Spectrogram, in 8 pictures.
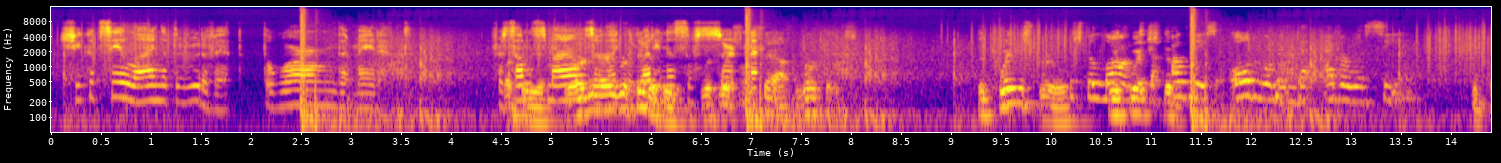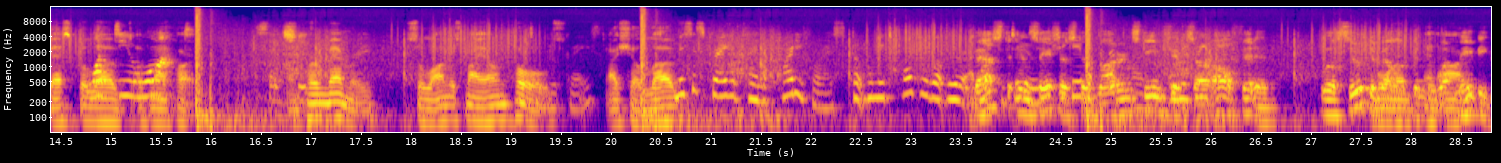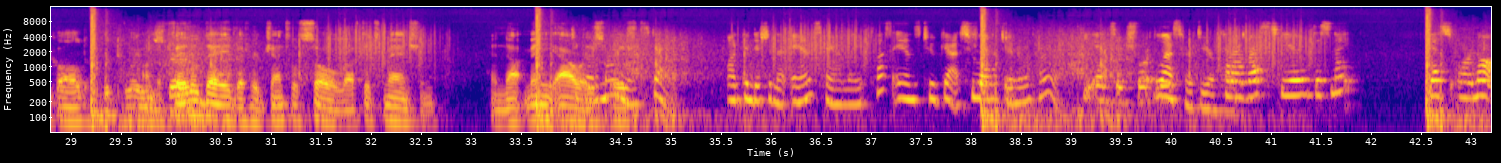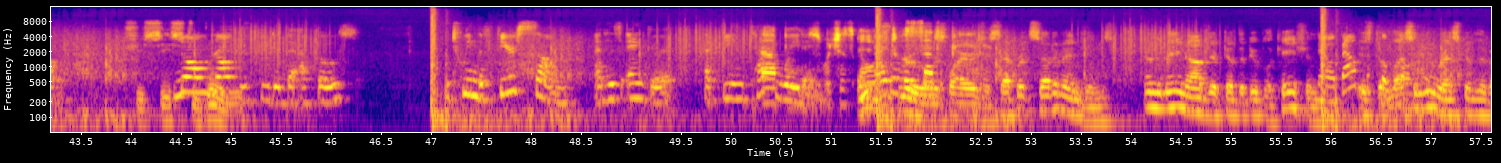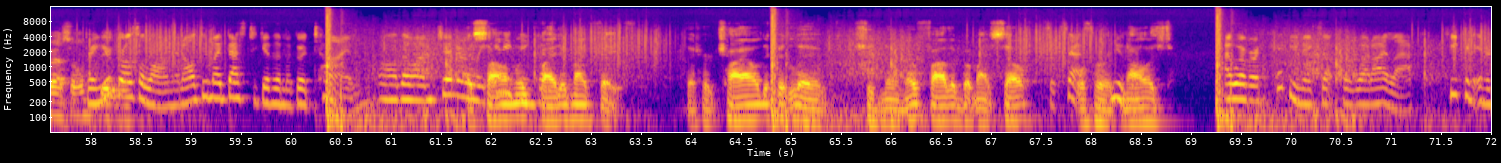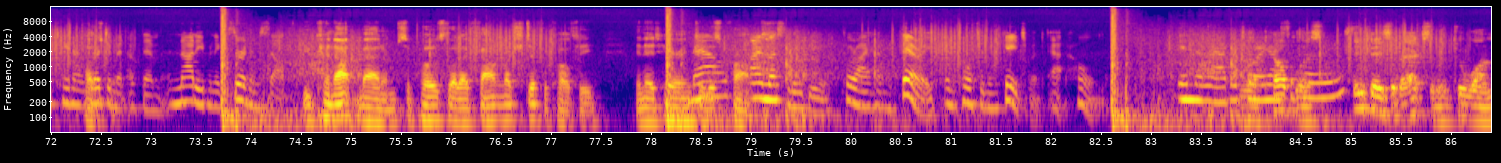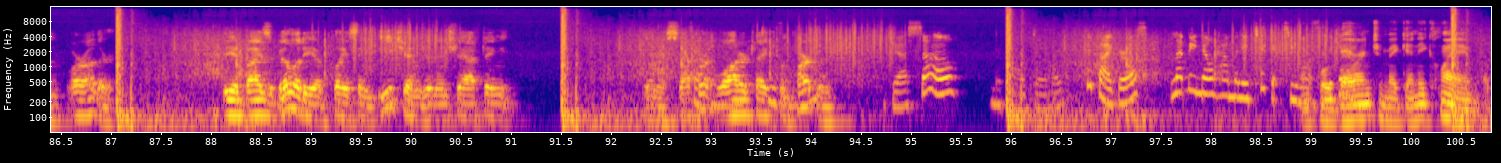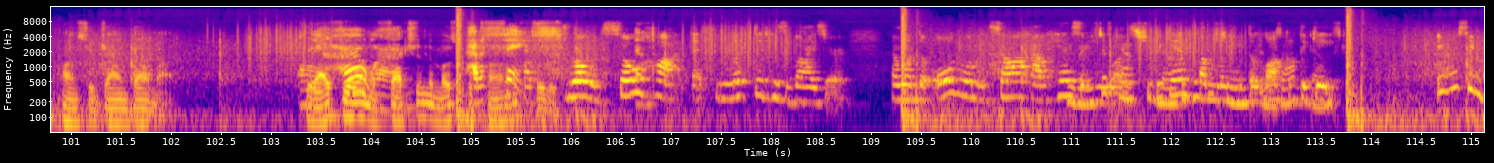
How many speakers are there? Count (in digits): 5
